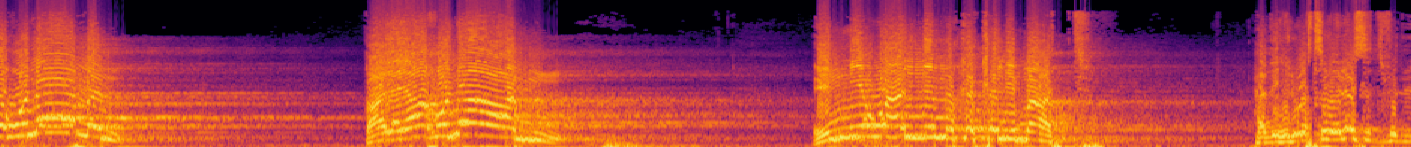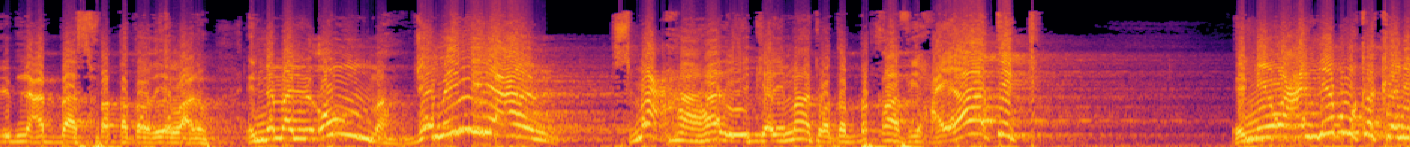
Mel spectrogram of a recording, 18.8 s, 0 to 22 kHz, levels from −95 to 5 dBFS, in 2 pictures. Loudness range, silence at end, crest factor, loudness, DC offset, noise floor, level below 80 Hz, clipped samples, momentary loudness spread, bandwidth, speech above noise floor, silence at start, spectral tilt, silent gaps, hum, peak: 2 LU; 0 s; 6 dB; -4 LUFS; under 0.1%; -31 dBFS; -22 dBFS; 10%; 17 LU; over 20 kHz; 27 dB; 0 s; -3.5 dB/octave; none; none; 0 dBFS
